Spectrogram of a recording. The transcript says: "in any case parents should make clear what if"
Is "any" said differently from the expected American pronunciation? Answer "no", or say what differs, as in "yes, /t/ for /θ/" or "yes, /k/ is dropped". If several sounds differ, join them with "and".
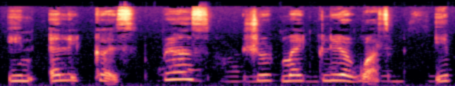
yes, /l/ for /n/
